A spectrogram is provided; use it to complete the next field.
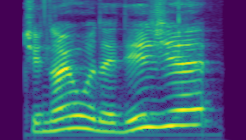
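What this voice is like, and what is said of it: Put-on Australian accent. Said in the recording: “that was my Australian accent.”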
